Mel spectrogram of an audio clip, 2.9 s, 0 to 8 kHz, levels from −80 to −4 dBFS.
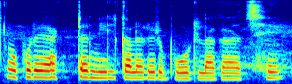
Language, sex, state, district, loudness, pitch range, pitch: Bengali, female, West Bengal, Cooch Behar, -17 LUFS, 205-245 Hz, 220 Hz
